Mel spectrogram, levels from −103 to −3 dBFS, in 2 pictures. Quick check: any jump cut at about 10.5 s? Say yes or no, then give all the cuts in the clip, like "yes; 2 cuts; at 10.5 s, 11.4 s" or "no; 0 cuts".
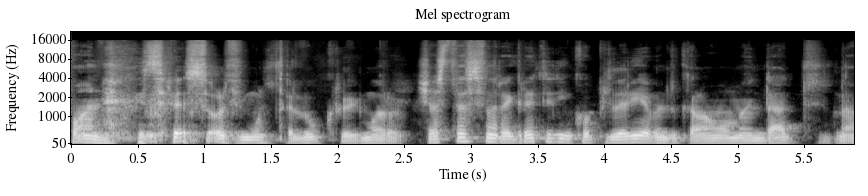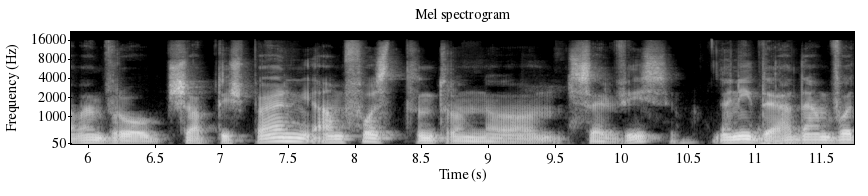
no; 1 cut; at 2.5 s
